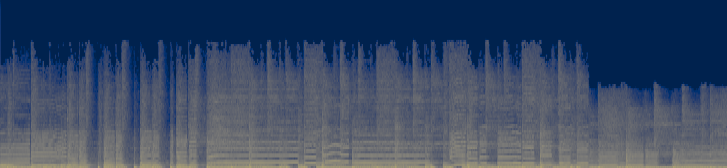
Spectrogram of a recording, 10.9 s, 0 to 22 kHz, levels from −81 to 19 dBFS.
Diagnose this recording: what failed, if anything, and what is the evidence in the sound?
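From 8.82 s to the end, a section at the wrong speed. The sound abruptly slows to 0.65 times its recorded rate. Pitch falls together with tempo, roughly seven semitones lower, so everything turns deep and dragging. A playback or editing stage on a mismatched clock is the likely cause.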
